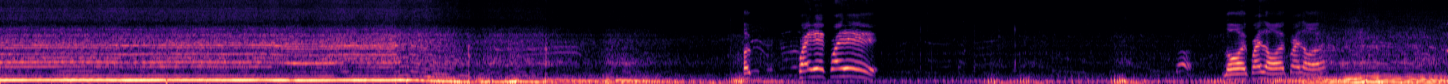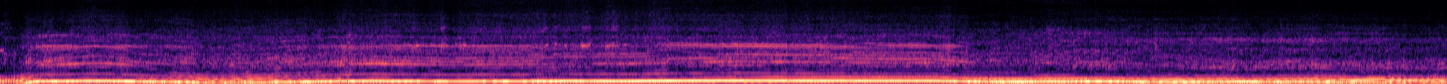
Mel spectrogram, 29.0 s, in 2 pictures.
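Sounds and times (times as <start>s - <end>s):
motorcycle engine revving high: 0.0s - 8.2s, 9.9s - 28.9s
tyre spinning on asphalt: 13.4s - 28.9s.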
